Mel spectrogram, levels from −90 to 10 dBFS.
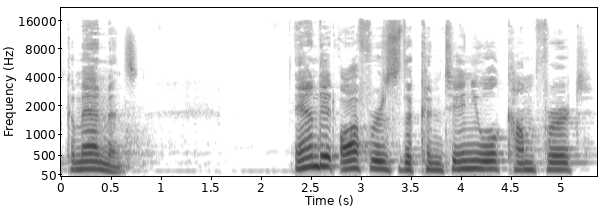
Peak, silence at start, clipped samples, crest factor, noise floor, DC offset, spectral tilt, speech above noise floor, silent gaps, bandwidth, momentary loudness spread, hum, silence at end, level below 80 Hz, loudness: -6 dBFS; 0.1 s; under 0.1%; 16 dB; -74 dBFS; under 0.1%; -7 dB/octave; 53 dB; none; 16.5 kHz; 10 LU; none; 0.15 s; -70 dBFS; -21 LUFS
